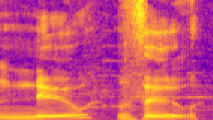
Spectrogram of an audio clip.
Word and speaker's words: Noovo: brand new company called new Vu they had to teach me how to say it cuz it's called new in French it means like new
